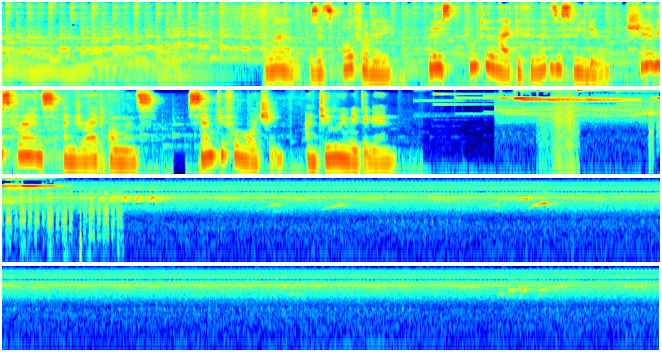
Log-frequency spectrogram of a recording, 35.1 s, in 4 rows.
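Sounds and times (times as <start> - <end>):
jingling chime: 14.4 - 18.4
faint bird chirps: 17.2 - 25.7, 32.4 - 33.9.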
